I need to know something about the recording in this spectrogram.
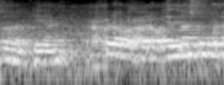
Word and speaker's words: Orrantía: el licenciado Francisco de Orrantía. Orrantia. No, lleva acento en la... ¿Es Orrantia? Bueno, ahora es Orrantia, ¿no? Es Orrantia, o Orrantía, lleva acento. Orrantia. Entonces, si lleva acento, creo que es Orrantía, ¿no?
